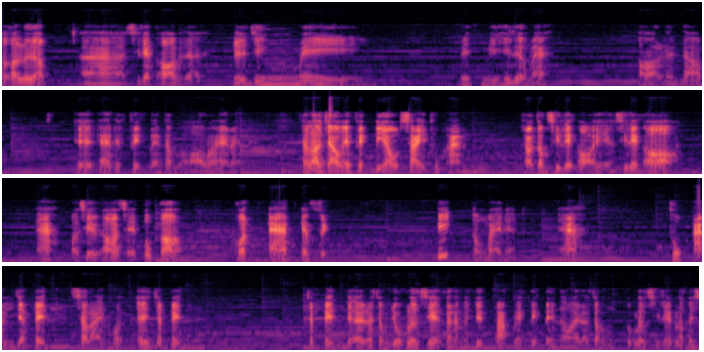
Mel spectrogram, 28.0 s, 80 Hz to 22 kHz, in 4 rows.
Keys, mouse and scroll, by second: 4.5 click, 9.1 click, 13.1 click, 18.1 click, 21.3 click, 21.8 click, 24.0 click, 24.7 click, 25.1 click, 25.8 click, 26.4 click, 26.9 click, 27.3 click, 27.7 click.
